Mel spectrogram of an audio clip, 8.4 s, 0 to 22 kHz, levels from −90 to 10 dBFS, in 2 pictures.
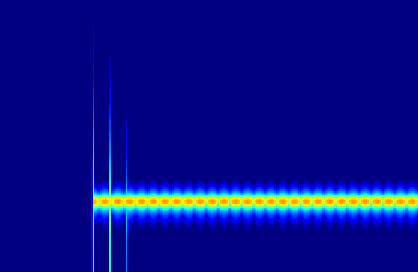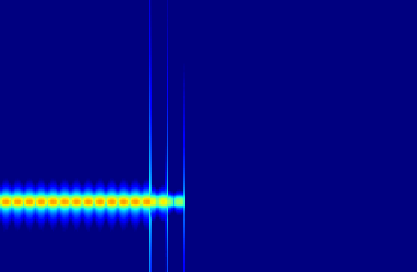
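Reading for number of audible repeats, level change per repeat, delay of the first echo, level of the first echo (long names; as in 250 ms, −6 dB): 2, −11.0 dB, 169 ms, −8.5 dB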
